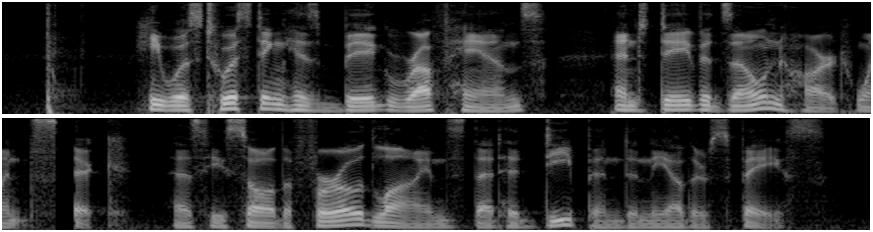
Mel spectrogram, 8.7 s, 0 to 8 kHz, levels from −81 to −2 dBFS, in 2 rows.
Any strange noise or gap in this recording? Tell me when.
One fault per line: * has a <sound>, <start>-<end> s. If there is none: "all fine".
* has a thud, 0.2-0.4 s
* has a dropout, 4.6-4.7 s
